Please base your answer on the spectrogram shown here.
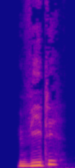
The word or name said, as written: hvidte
